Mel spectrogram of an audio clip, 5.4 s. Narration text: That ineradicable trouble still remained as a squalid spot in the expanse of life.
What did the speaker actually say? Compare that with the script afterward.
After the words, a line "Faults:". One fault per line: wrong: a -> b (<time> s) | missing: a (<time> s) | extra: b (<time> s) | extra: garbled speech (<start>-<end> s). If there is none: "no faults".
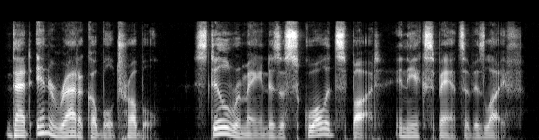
That ineradicable trouble still remained as a squalid spot in the expanse of his life.
Faults:
extra: his (4.7 s)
